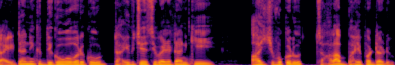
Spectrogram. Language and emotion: Telugu, fearful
